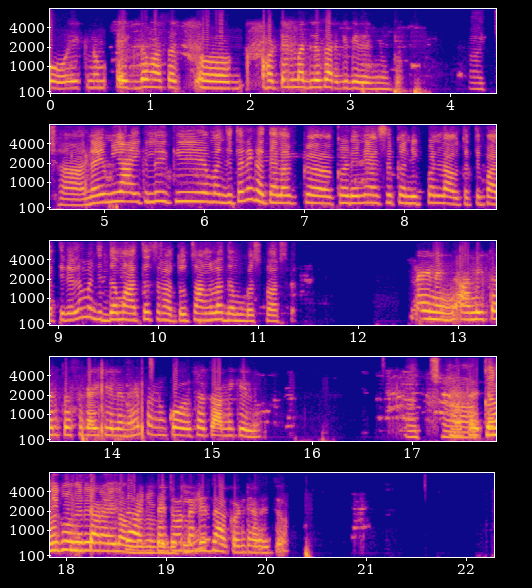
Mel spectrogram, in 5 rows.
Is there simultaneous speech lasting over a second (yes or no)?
yes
